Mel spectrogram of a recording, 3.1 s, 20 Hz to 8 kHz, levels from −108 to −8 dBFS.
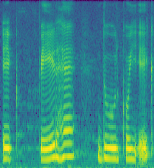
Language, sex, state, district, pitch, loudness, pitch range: Hindi, female, Chandigarh, Chandigarh, 195 Hz, -13 LUFS, 185-230 Hz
